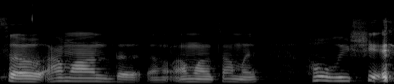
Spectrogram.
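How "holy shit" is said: mock shock, higher, breaking into laughter; laughing retold shock. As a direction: play the panic for laughs. Funny retelling of the bomb blast.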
